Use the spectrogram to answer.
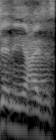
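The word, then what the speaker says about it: Genisys: It's pronounced Genysis.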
